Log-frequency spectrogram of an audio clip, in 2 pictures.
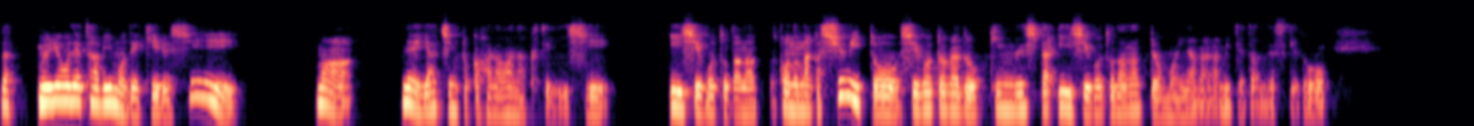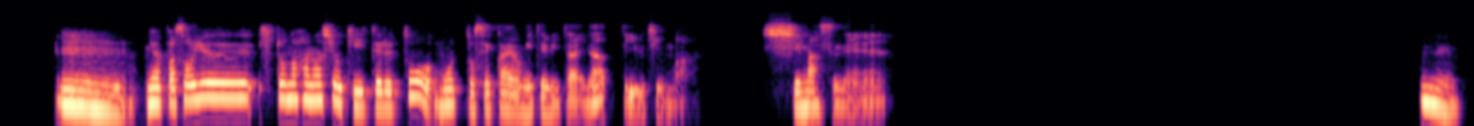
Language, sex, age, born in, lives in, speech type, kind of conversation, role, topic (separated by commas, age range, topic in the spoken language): Japanese, female, 30-34, Japan, United States, conversation, unstructured, none, 趣味を始めるとき、何を重視しますか？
